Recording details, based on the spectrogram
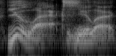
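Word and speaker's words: Yulex: rubber alternative called ulex y-u-l-e-x you lacks it sounds like a kind of It kind of sounds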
